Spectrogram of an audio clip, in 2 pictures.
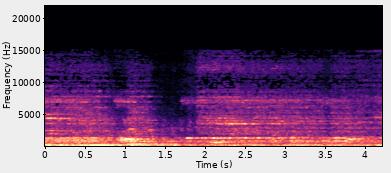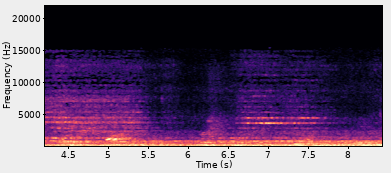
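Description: Indian Railways electric locomotive and its passenger coaches rolling into a station platform, a steady rumble of wheels on rail with a high metallic squeal that comes and goes as it slows.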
